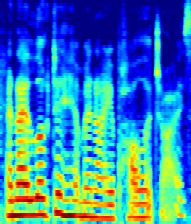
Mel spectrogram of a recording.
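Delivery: usual speaking voice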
